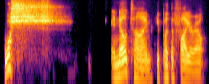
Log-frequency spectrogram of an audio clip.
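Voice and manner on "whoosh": breathy rushing whoosh; water whoosh. Acted. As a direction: gush like water from a hose. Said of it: "Water shot from the nozzle".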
